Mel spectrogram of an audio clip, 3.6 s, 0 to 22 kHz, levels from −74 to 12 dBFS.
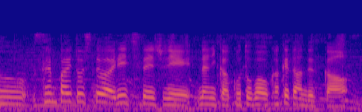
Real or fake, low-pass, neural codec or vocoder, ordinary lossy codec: real; 7.2 kHz; none; none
